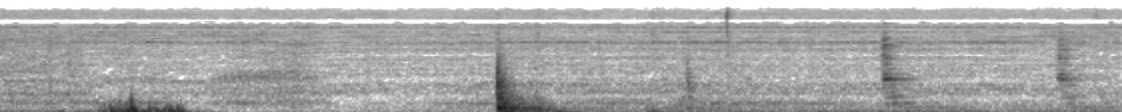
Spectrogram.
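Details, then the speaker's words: End of a house's steam line at the front: a few heavy, low irregular thumps, steam hammering likely from trapped water; pipe suspected clogged, cause not confirmed. "c'est la fin de la conduite de vapeur à l'avant de la maison et vous pouvez entendre tous les de la vapeur sort de là, vous pouvez dire que c'est évident par toute cette merde noire qui était et maintenant nous avons un son de martèlement nous avons le son de martèlement"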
